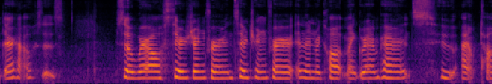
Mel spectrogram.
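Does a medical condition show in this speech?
Yes: cerebral palsy, mild.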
